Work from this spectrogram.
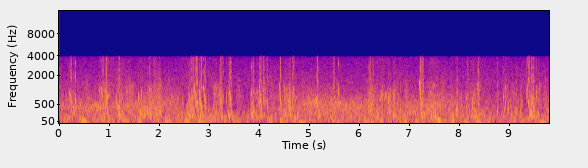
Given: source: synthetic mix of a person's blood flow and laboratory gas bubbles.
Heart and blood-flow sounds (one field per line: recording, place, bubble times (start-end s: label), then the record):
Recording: Doppler ultrasound of blood flow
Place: subclavian vein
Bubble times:
0.18-0.39 s: bubbles
0.77-1.49 s: bubbles
1.56-2.06 s: bubbles
2.28-2.94 s: bubbles
2.96-3.02 s: bubbles
3.05-3.50 s: bubbles
3.79-4.21 s: bubbles
4.29-4.81 s: bubbles
5.02-5.62 s: bubbles
6.14-6.86 s: bubbles
7.16-7.63 s: bubbles
7.82-8.06 s: bubbles
8.11-8.43 s: bubbles
8.47-8.55 s: bubbles
8.73-9.29 s: bubbles
9.32-9.65 s: bubbles
From the record:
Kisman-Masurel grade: 243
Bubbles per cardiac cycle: several, 3 to 8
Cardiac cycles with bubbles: 100%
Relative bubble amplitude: loud (0.450 to 0.775)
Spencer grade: 3 (all of the cardiac periods contain showers or single bubble signals, but not dominating or overriding the cardiac motion signals)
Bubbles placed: anywhere in the cardiac cycle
